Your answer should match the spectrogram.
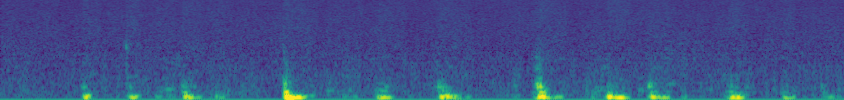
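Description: Near silence broken by faint, short, low thumps at irregular intervals, about a dozen of them, with one slightly stronger thump about a second and a half in.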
